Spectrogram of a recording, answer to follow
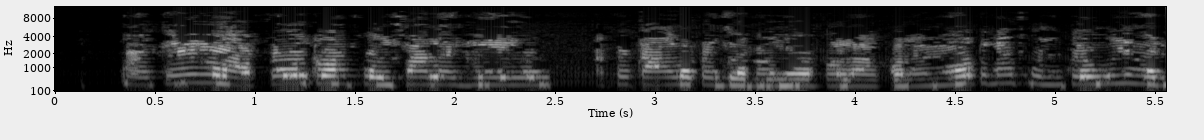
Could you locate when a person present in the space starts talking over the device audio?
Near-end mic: none

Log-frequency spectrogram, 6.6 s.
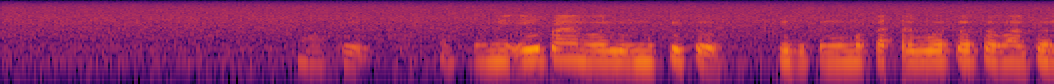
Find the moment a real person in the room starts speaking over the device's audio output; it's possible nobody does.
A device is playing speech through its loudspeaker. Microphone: none

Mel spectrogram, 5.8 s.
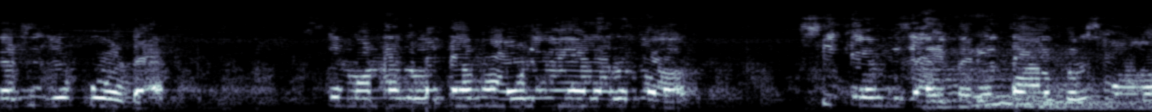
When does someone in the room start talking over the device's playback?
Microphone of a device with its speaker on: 4.6 s

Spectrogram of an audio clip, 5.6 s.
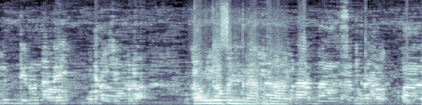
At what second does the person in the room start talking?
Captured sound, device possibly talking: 2.6 s

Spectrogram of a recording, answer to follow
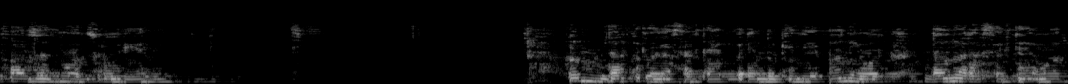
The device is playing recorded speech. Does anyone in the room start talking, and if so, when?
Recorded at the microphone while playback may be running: none

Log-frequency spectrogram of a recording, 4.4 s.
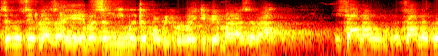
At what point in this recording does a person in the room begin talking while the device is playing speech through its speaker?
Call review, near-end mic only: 0.7 s

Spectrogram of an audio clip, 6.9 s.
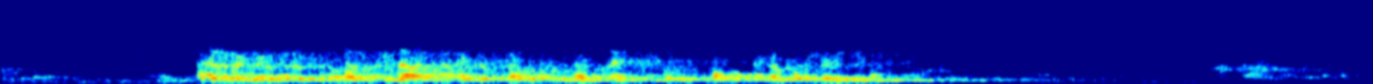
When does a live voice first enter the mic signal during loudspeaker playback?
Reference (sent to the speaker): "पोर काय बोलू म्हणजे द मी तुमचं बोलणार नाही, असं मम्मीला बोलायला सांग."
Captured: none

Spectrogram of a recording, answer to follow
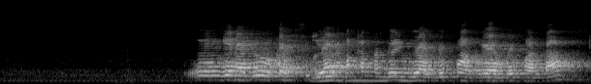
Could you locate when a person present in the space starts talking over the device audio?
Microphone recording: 3.1 s

